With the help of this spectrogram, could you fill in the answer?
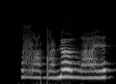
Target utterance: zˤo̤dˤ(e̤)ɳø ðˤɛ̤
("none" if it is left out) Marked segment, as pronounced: ɛ̤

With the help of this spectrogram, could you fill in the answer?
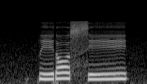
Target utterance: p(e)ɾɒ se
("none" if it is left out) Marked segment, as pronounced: e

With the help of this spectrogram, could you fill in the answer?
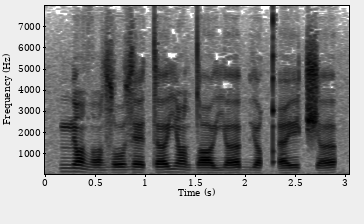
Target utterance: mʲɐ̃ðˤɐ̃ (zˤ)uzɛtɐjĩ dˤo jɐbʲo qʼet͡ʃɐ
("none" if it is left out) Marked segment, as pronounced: zˤ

